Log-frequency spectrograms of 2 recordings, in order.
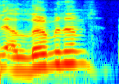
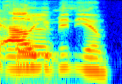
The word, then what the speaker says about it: aluminium: I think the true test of your conversion to Britishness is, how do you pronounce that lightweight alloy that they make planes and some cars out of? – Oh, you mean aluminum? – Look, I still can't say aluminium.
